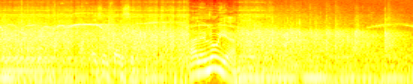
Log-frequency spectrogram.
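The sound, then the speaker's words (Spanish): An audience applauds the Bible after a scripture reading, loudly and steadily, a dense wash of clapping that runs the whole time while a man's voice calls out over it partway through. “Estas palabras de Dios, denle un aplauso a la Biblia, aleluya.”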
